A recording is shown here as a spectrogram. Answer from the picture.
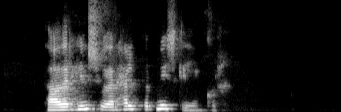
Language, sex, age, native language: Icelandic, female, 30-39, Icelandic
